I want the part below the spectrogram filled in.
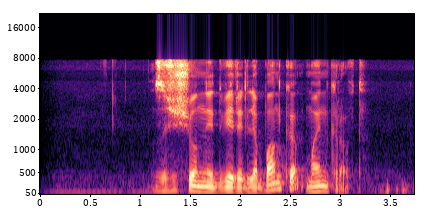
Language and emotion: Russian, neutral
